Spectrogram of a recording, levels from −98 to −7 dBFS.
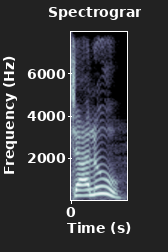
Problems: constant background noise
